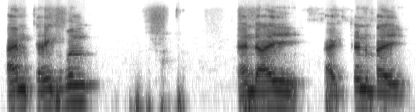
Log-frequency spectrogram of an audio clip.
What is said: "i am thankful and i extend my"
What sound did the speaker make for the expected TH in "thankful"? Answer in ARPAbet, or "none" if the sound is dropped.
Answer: T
